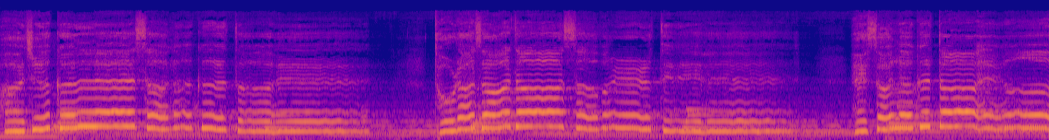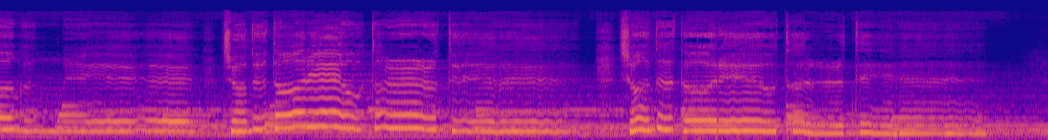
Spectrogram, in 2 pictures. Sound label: lyrical romantic song tone ringtone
